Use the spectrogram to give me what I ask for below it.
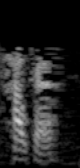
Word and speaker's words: Hauka: It's Hauka.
